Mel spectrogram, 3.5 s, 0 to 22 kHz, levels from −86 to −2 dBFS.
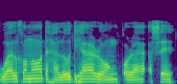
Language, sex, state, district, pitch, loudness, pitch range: Assamese, male, Assam, Sonitpur, 125 Hz, -15 LUFS, 120-135 Hz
